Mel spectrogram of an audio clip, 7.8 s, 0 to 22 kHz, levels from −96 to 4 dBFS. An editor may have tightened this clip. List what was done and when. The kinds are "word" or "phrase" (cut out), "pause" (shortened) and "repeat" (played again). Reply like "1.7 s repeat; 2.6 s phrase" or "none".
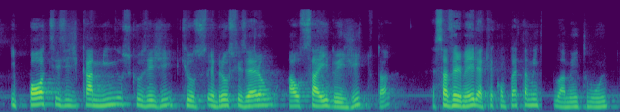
5.1 s pause; 6.8 s word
